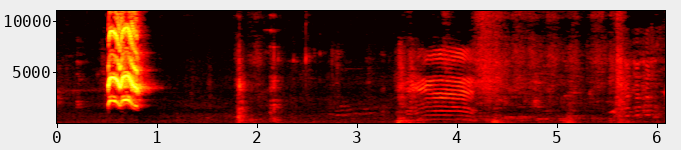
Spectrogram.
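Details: Green talking parrot from Pakistan, indoors, opening with one loud, harsh, quavering squawk, followed by softer clicks, a brief tonal drawn-out note, and low murmuring human voices.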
